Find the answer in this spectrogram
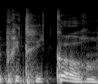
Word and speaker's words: pétrichor: tirage il y a j'ai rajouté la prononciation parce que c'est un ch venu d'une racine grecque donc c'est le pétricore mais c'est pas un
